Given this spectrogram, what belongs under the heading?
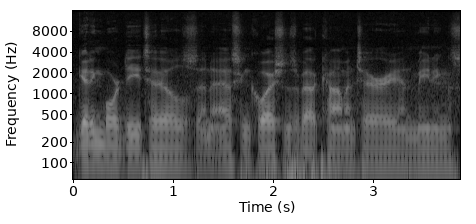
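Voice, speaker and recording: A man's voice: extremely low pitch, completely flat delivery, moderate pace, a little mellow. A man speaking as an interview guest in a reflective way, thoughtful and hesitant, searching for his words. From United States, Texas. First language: English. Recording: audible background noise.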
